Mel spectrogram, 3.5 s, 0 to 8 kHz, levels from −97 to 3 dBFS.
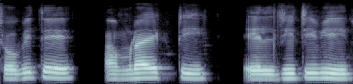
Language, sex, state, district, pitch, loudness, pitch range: Bengali, male, West Bengal, Dakshin Dinajpur, 135 Hz, -19 LUFS, 125-140 Hz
